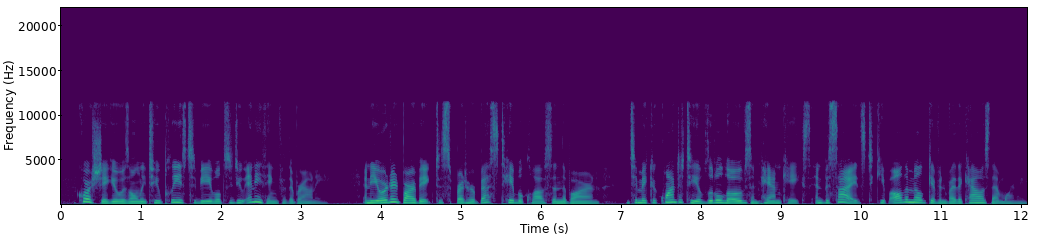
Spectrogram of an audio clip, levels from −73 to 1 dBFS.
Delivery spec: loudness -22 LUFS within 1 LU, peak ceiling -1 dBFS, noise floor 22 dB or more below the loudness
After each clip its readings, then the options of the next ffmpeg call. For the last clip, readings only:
loudness -29.5 LUFS; peak level -12.5 dBFS; loudness target -22.0 LUFS
-> -af "volume=2.37"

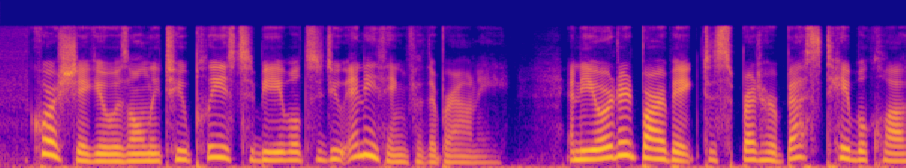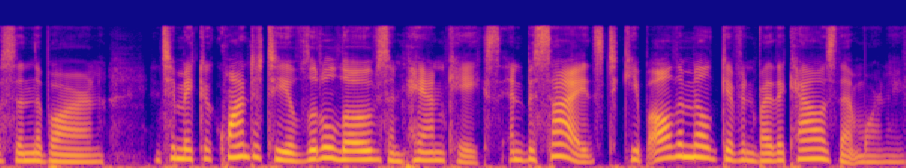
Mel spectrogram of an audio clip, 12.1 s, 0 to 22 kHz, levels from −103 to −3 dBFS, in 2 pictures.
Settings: loudness -22.0 LUFS; peak level -5.0 dBFS; noise floor -47 dBFS

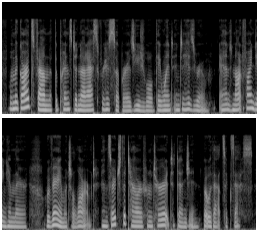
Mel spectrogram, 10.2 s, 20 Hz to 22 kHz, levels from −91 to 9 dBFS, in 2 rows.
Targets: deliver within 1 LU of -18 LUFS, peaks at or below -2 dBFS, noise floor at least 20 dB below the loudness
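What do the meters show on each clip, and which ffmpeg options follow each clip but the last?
loudness -27.0 LUFS; peak level -8.0 dBFS; loudness target -18.0 LUFS
-> -af "volume=2.82,alimiter=limit=0.794:level=0:latency=1"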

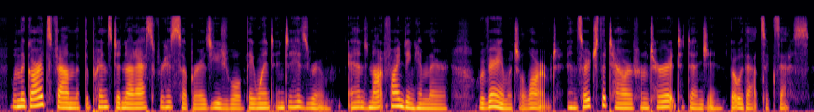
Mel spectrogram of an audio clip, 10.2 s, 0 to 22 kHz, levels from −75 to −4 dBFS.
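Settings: loudness -18.0 LUFS; peak level -2.0 dBFS; noise floor -42 dBFS

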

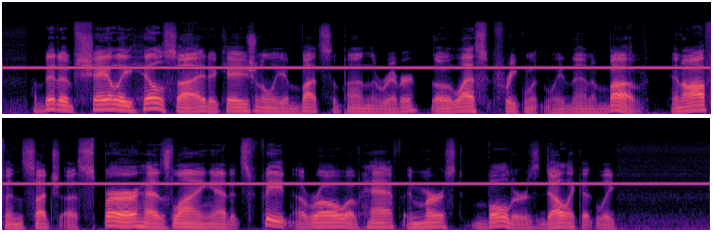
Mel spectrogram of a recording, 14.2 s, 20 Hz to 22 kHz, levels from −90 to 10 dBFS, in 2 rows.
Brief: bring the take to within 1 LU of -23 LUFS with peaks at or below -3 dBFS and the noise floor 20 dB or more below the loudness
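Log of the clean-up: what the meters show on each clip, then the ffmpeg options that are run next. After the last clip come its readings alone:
steady tone 2.3 kHz; tone level -32 dBFS; loudness -28.0 LUFS; peak level -11.0 dBFS; loudness target -23.0 LUFS
-> -af "bandreject=f=2300:w=30"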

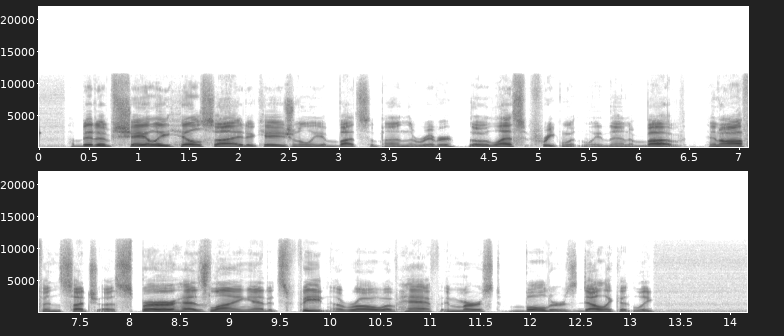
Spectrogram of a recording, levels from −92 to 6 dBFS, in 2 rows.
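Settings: steady tone not found; loudness -30.0 LUFS; peak level -11.0 dBFS; loudness target -23.0 LUFS
-> -af "volume=2.24"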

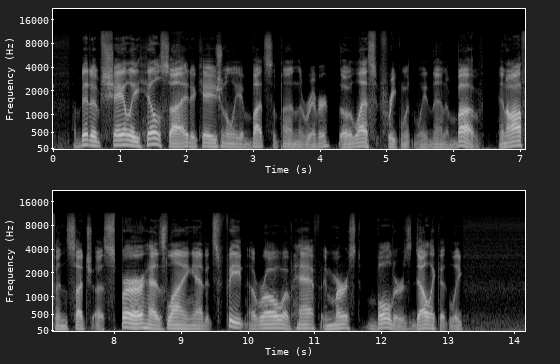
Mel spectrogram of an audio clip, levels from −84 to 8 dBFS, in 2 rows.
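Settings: loudness -23.0 LUFS; peak level -4.0 dBFS; noise floor -55 dBFS

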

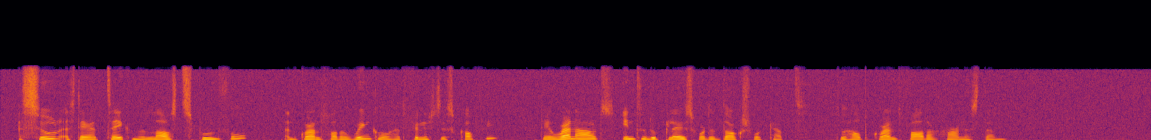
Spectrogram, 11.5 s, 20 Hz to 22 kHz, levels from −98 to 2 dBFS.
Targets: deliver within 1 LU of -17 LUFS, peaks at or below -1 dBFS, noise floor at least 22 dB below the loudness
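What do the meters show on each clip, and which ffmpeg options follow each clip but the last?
noise floor -43 dBFS; noise floor target -45 dBFS; loudness -23.0 LUFS; peak level -2.5 dBFS; loudness target -17.0 LUFS
-> -af "afftdn=nr=6:nf=-43"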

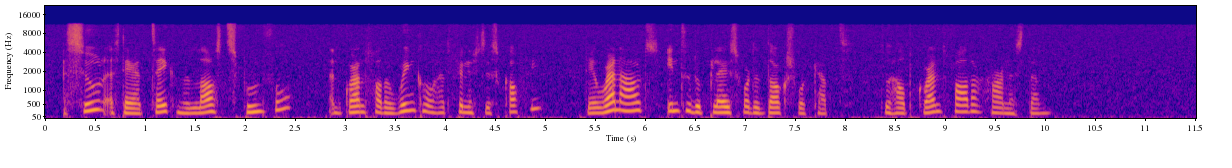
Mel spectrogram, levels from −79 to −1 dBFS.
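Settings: noise floor -47 dBFS; loudness -23.0 LUFS; peak level -2.5 dBFS; loudness target -17.0 LUFS
-> -af "volume=2,alimiter=limit=0.891:level=0:latency=1"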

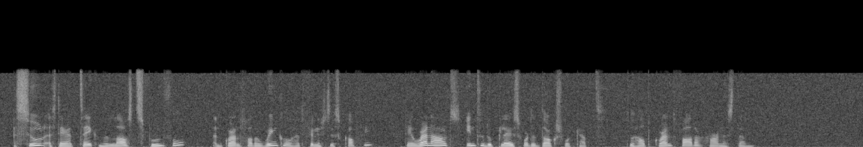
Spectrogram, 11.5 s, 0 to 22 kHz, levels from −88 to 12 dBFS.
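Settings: loudness -17.5 LUFS; peak level -1.0 dBFS; noise floor -41 dBFS

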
